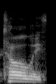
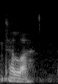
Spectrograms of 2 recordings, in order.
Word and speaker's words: Tolle: Tolle or Toll? – It's actually neither, but we Toll. I can't do the true Tolle or something. – Tolle is better. Yeah, something like Tolle.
